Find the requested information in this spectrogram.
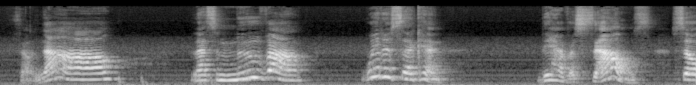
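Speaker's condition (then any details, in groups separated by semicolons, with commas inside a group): No condition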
